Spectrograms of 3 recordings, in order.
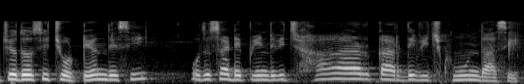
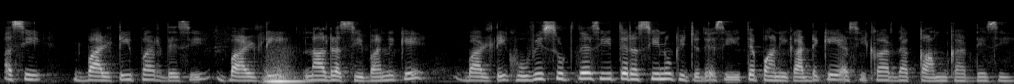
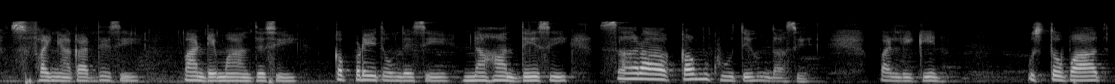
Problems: none marked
